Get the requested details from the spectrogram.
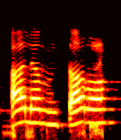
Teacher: را کے اوپر زبر ہے، را کو پر پڑھیں گے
